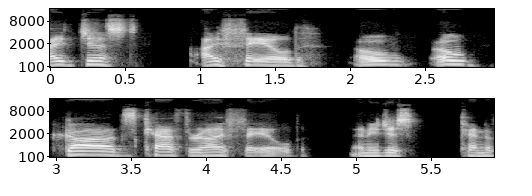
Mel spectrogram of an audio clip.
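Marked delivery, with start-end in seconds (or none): 0.0-4.7 ugly crying, hard sobbing, much slower. A parent raising a daughter alone speaks to catherine, ugly crying. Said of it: "He's pretty much ugly crying".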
